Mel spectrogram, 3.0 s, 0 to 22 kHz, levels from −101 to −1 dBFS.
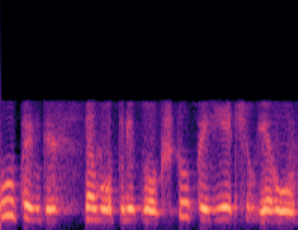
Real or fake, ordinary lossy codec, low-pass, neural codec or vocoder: fake; AAC, 32 kbps; 3.6 kHz; codec, 16 kHz, 0.5 kbps, FunCodec, trained on Chinese and English, 25 frames a second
